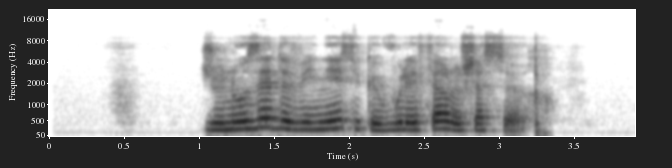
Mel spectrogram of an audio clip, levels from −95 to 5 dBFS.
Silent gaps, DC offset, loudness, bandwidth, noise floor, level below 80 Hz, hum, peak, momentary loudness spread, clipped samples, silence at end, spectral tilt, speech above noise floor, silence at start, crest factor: none; under 0.1%; -16 LUFS; 9.8 kHz; -71 dBFS; -64 dBFS; none; -2 dBFS; 14 LU; under 0.1%; 0.6 s; -4 dB/octave; 55 dB; 1.05 s; 16 dB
